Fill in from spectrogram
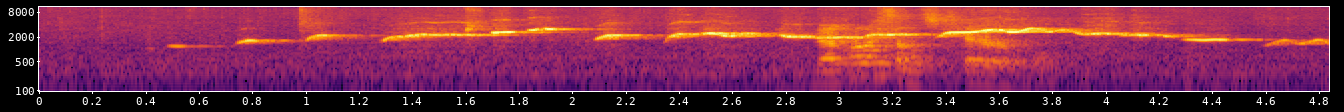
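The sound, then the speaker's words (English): Someone whistles a wavering tune, the pitch sliding and stepping through a short melody over a few seconds, with a brief breathy burst midway and no talking. “You are not allowed to speak about my whistling in such tones.”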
